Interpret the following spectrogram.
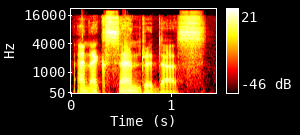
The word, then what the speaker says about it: Anaxandridas: He was the son of King, let me pronounce this right, because Anaxandridas II, who in turn was believed to be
